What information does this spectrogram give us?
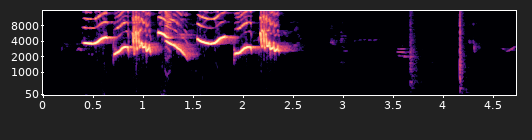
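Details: Oriental magpie-robin (kacer) singing in the "nembak kenari" style, canary-like rapid shots, used as therapy to get the bird singing for daily practice and contests: loud, high whistled notes with upslurred and looping phrases, then a few faint chips.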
